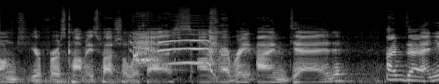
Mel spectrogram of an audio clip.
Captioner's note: squeals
